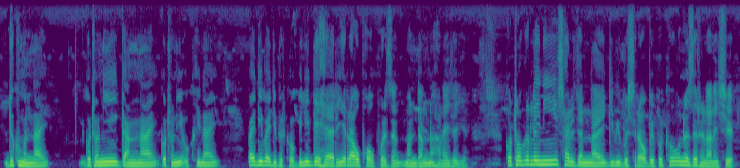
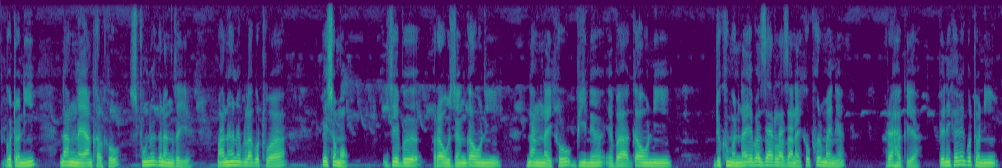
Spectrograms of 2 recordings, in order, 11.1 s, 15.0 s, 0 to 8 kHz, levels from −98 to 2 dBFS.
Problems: constant background noise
